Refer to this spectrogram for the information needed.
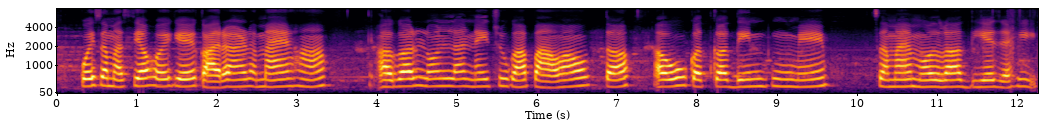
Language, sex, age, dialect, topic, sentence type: Chhattisgarhi, female, 18-24, Central, banking, question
